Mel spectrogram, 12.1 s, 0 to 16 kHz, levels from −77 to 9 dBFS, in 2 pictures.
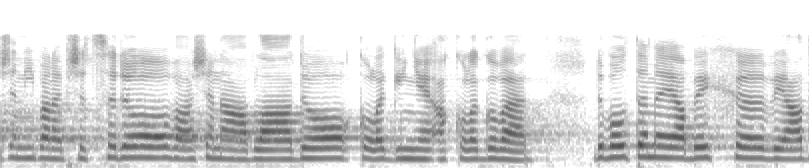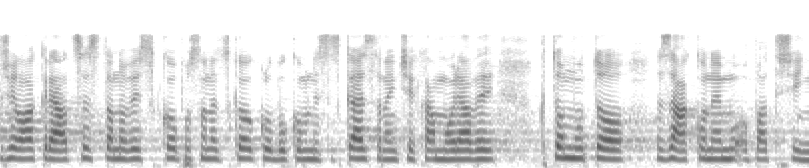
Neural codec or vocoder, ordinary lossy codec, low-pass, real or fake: none; AAC, 96 kbps; 7.2 kHz; real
